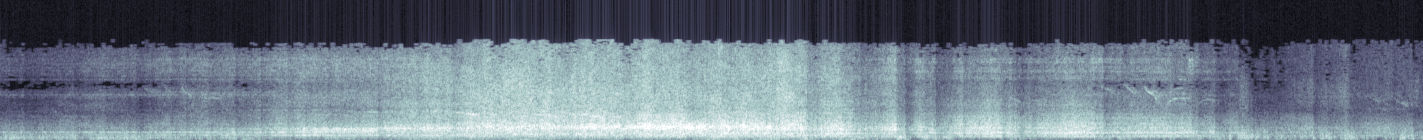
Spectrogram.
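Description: High-speed passenger train passing a level crossing at speed. The rush of wheels and air swells for several seconds, peaks as the train goes by with a rapid run of wheel clatter, then eases off into wind buffeting on the microphone.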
